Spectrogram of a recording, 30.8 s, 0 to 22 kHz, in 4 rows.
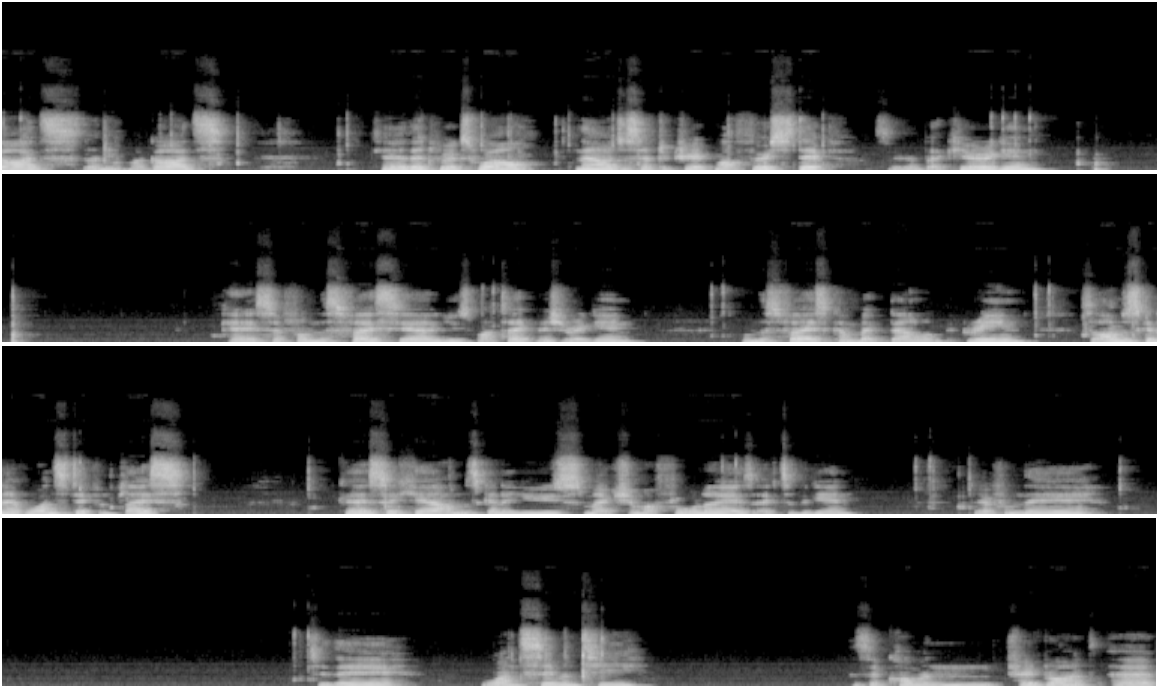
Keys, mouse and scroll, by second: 17.8 Escape, 18.2 l, 22.8 l, 26.2 KP_1, 26.5 KP_7, 26.7 KP_0.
